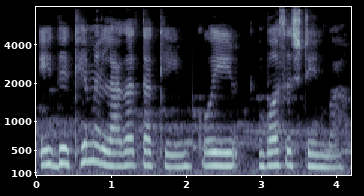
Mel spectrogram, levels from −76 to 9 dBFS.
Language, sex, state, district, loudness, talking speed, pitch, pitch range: Hindi, female, Bihar, East Champaran, -14 LUFS, 130 wpm, 225 Hz, 220-240 Hz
